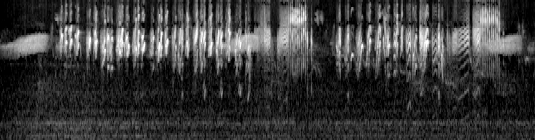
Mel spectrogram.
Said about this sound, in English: And I started playing the sound of the bird over and over again to her as I was squeezing the bird model. And her eyes just absolutely snapped open after a moment. And she looked up at me and she just smiled like she recognized that sound.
